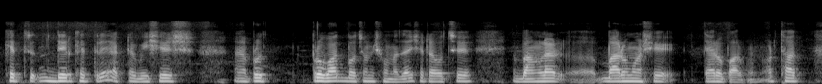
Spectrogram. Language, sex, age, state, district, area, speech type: Bengali, male, 45-60, West Bengal, South 24 Parganas, rural, spontaneous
